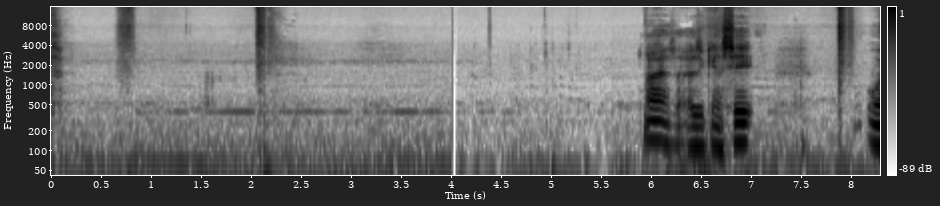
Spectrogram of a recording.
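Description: A finger taps lightly on a touchscreen.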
